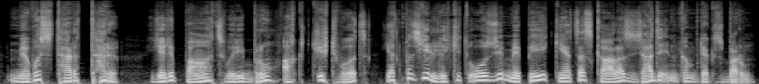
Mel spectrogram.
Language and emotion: Kashmiri, fearful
